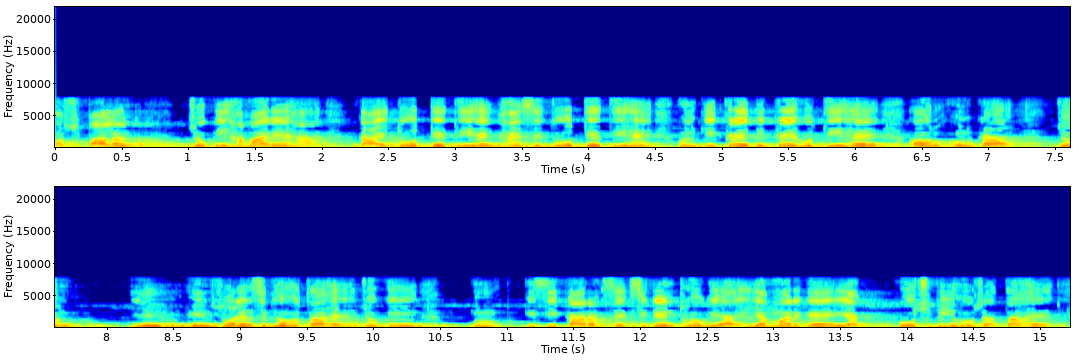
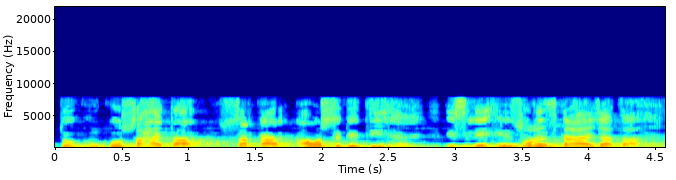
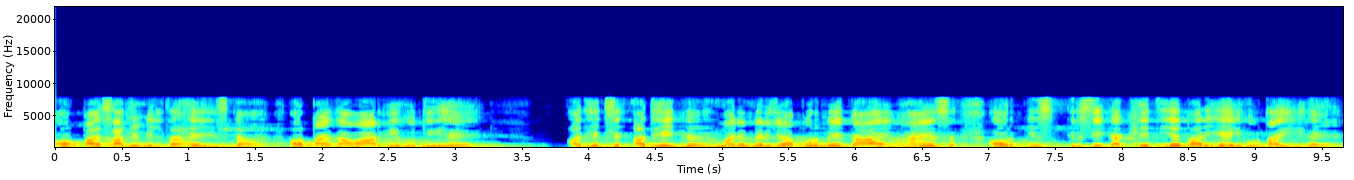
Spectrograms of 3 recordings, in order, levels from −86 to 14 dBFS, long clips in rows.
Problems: constant background noise, echo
